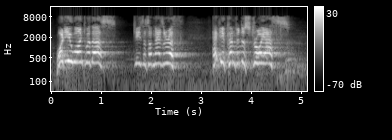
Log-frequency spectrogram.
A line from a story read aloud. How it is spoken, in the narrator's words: this demon in the synagogue of Capernaum cries out at the top of his voice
